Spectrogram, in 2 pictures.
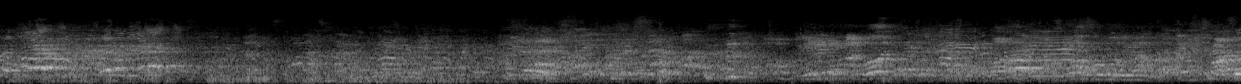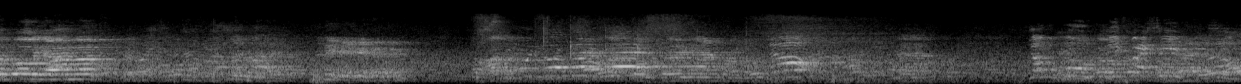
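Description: Men standing nearby talk and call out close by.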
